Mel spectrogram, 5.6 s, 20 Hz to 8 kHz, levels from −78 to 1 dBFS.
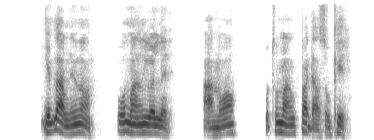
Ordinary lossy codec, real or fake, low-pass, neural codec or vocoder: AAC, 32 kbps; fake; 7.2 kHz; codec, 16 kHz, 1 kbps, FunCodec, trained on LibriTTS, 50 frames a second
